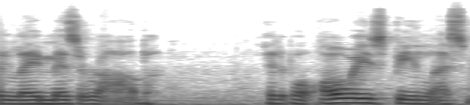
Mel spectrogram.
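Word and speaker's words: Les Misérables: harassing adam about this um in the book less miserables you don't need to send me a text message and tell me that i'm pronouncing it wrong i will never say les miserables it will always be less miserables there is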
